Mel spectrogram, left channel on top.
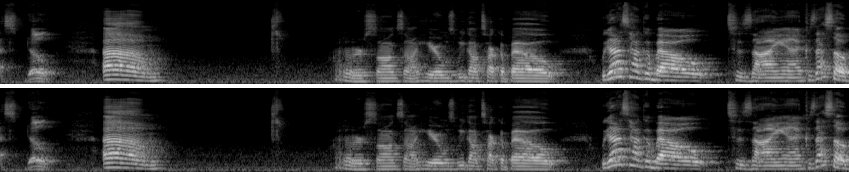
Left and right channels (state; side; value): normal; both; correlation 0.66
